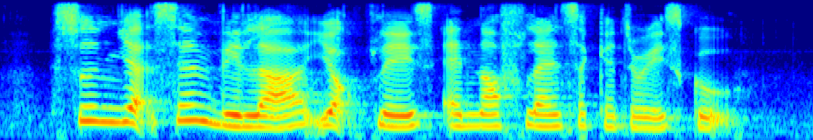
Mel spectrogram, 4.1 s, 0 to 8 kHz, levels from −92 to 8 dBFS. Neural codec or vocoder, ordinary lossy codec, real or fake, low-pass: none; none; real; 7.2 kHz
